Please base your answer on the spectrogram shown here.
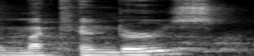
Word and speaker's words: Mackinder: mac n d e r apostrophe s so mckender's heartland theory it's also known as just the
